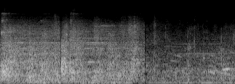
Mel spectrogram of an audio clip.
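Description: A train sits at Faisalabad railway station on a Shalimar Express trip, heard as a loud, steady rumble of rolling stock and station bustle that eases slightly partway through.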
